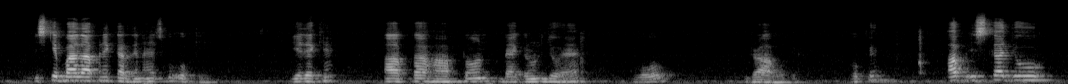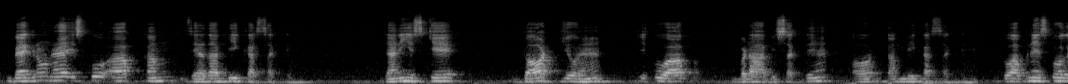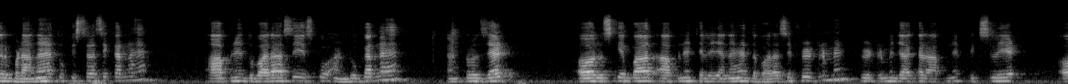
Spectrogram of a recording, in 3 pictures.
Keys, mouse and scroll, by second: 1.7 click, 5.5 z, 6.2 click, 8.9 z, 10.8 click, 25.7 ctrl+z, 29.1 click.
